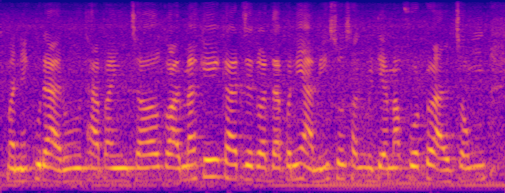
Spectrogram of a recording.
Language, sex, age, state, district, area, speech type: Nepali, female, 30-45, West Bengal, Darjeeling, rural, spontaneous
